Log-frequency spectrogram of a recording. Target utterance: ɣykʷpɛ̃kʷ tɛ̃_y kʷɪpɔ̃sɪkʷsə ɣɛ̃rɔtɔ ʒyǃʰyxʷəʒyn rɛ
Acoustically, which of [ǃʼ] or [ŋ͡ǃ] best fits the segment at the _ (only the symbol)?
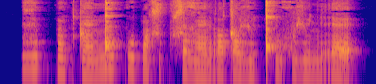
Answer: ŋ͡ǃ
